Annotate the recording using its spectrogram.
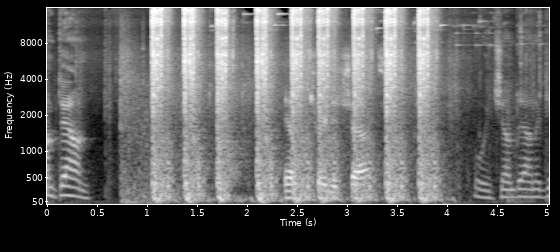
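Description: Rifle shots fire in quick succession.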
